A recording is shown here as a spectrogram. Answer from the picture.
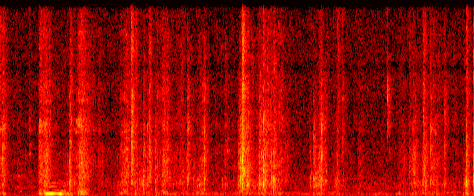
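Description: Chewing crispy macaroni snack: irregular crunching, with a short hum from the eater about a second in. Near the end, the foil snack bag crinkles as a hand reaches into it.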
